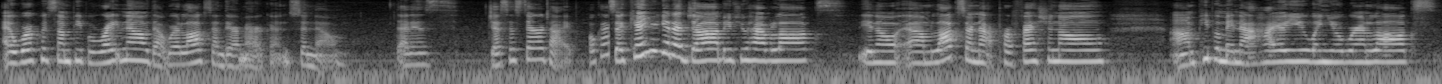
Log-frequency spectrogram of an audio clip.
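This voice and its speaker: A woman's voice: on the high side, normal speed, sharp tone, a little hiss or hum. A woman from Jamaica with a Jamaican accent, chatting casually to camera in her vlog, often laughing and adding emphatic asides. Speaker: vlogger.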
